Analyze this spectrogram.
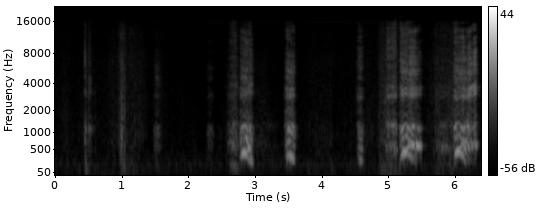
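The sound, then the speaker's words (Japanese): Shallow, wheezing breathing: many short, gasping breaths in an irregular series, several with a whistling, strained tone. They grow louder and more labored toward the end. “呼吸が浅くなってる。まずい、このままじゃ。響きくん、口閉じて、鼻で息して。”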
